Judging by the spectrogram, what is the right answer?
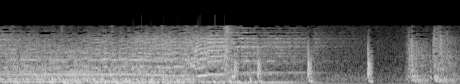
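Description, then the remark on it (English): The Tick forces open a locked door: a rumbling scrape of effort gives way to a series of loud cracking thuds and bangs, spaced irregularly, with no voices. “It's locked, Tick. Step back, Arthur. I'll take care of the door.”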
